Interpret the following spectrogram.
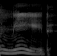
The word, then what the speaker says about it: knead: To need has the exact pronunciation of the verb need. Need d. So we have k ne a d and n e e d are both verbs that have the exact same pronunciation.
